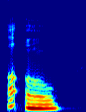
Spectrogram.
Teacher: So both at the start, uh-oh, there's this sound where your glottis stops and pushes air out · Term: glottal stop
